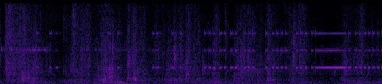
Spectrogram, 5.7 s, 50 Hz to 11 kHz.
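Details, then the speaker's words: Geiger counter in a Chernobyl hospital basement full of highly contaminated firefighter clothing from the first days after the disaster: a dense, rapid stream of sharp ticks at about 30 counts per second, showing intense radiation. "I was getting intense readings as you can hear lots and lots of counts"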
